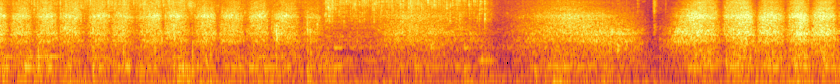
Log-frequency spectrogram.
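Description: Brisk, rhythmic scrubbing of a greasy pan, steady back-and-forth strokes, briefly giving way to a smoother rush like running water before the scrubbing resumes. No voices.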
